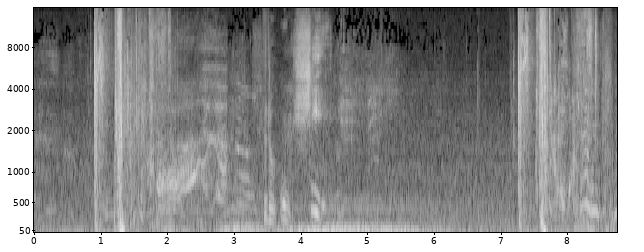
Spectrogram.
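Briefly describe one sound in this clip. A bowstring snaps as arrows are loosed.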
